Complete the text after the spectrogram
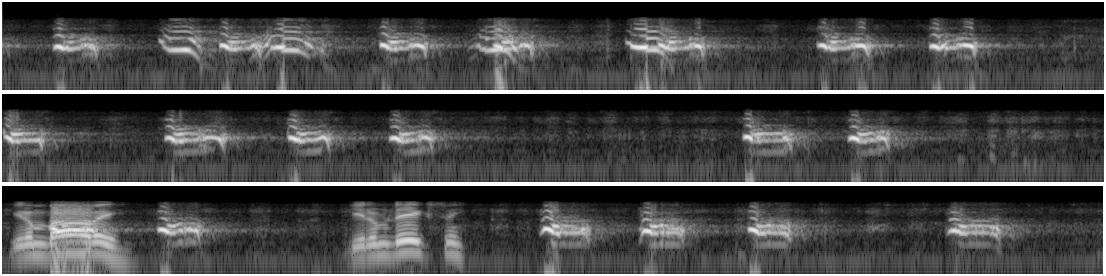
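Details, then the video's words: Caged raccoon being treed by a young Treeing Walker Coonhound and a Bluetick. Long series of sharp chop barks in bursts, broken by two drawn-out wavering bawls, then the quick barking resumes. "my walker pup treeing on a cage coon"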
